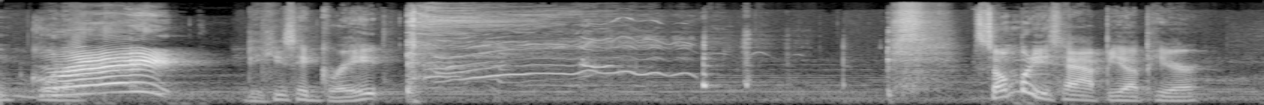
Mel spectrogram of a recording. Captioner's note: laughs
